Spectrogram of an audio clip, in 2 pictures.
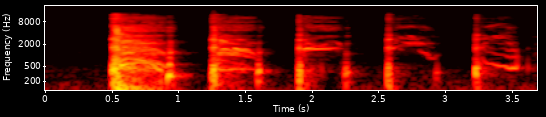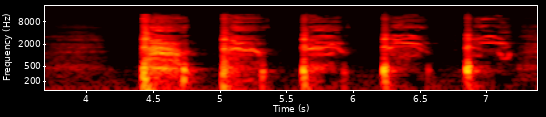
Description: It's long and wheezy with a few gags in there.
